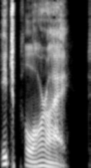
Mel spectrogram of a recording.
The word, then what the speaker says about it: H. pylori: And H. pylori. Did I pronounce that correctly? – Yeah, you pronounced that pretty good.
